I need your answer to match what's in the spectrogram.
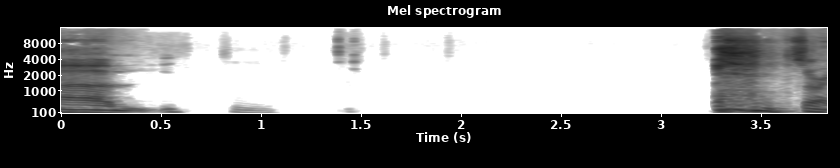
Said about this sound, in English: caught myself coughing. It's all right.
